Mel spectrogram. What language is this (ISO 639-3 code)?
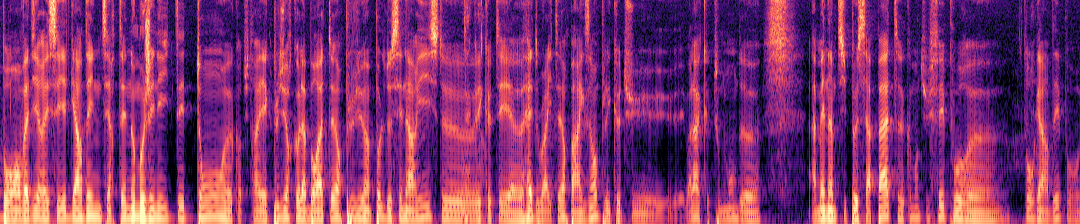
fra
